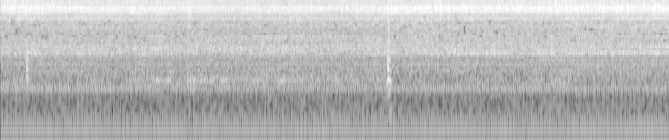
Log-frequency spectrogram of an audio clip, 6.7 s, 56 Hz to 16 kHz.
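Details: Mercedes M111.945 engine, strange noise at high rpm: steady hum with high whirring hiss; cause was the belt tensioner pulley bearing, fixed by replacing the tensioner roller.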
